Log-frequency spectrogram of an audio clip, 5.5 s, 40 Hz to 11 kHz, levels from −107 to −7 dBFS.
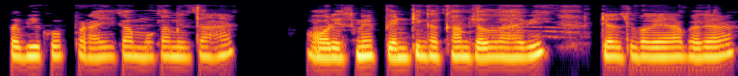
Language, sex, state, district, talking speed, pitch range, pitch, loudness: Hindi, male, Bihar, Samastipur, 205 wpm, 165-180 Hz, 175 Hz, -18 LUFS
